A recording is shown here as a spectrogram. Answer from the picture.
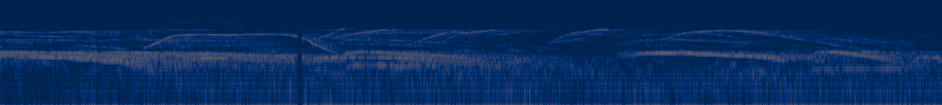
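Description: Arena crowd whistling: many spectators' whistles overlap, each sliding up and down in pitch, easing off a little in the second half.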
